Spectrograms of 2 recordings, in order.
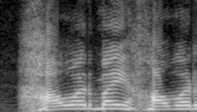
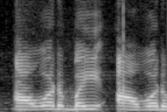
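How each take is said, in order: First: Hour begins with an h, two syllables. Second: Hour has no h, two syllables. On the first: "हावर by हावर नहीं बोलते" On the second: "ना ही आवर by आवर बोलते हैं"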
